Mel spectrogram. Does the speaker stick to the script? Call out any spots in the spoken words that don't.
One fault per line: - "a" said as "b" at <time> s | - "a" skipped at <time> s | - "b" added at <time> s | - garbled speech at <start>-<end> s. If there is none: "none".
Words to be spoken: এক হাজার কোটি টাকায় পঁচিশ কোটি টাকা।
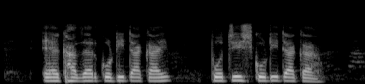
none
